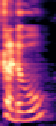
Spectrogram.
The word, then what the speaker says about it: Kadavu: so let's read on thailand of cadaver pronounced kadavu one of the larger island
